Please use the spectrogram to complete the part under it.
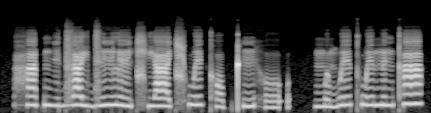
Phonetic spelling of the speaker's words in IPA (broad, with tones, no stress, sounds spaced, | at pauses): h ã˦ t̚ ŋ i˧ d͡z a˥˧ j d͡z ĩ˦ l ẽ˧ t͡ɕʰ j a˧ t͡ɕʰ w e˦ kʰ ɔ˨ p̚ kʰ ĩ˧ h o˨ ʔ | m ə˨˩ m w e˦ t̪ʰ w e˧ n̪ ẽ˧ ŋ kʰ ã˦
